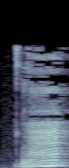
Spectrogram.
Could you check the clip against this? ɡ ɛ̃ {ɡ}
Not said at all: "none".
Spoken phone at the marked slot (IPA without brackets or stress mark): none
